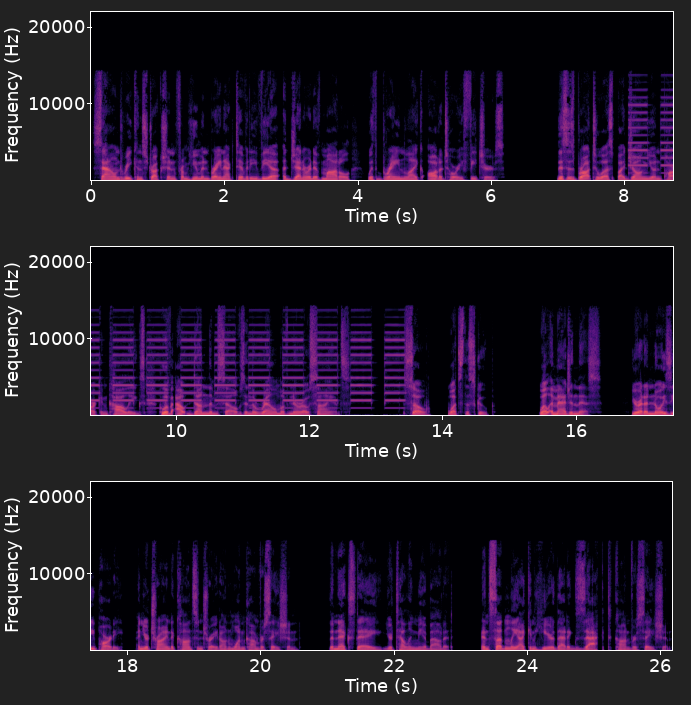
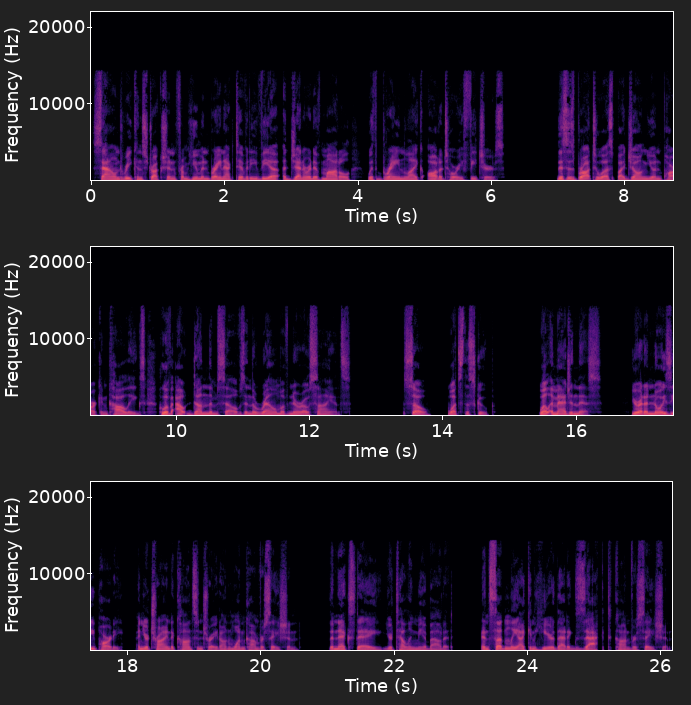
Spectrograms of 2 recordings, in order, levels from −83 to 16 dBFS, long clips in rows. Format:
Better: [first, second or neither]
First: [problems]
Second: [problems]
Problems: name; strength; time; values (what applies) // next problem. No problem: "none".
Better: second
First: alarm; noticeable; from 8 to 14 s; peak 6 dB below the speech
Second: none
